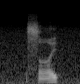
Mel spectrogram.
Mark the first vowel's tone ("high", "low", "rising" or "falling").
rising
